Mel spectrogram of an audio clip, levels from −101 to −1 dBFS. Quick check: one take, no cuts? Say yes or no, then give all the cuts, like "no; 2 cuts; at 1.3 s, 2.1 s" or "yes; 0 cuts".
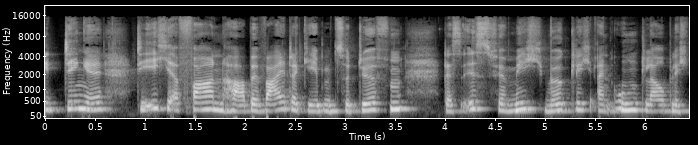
yes; 0 cuts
